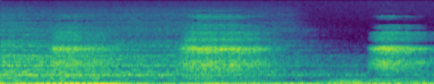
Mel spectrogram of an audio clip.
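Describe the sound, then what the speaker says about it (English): Close breathing in a creepy ASMR setting, three slow breaths drawn in and let out near the ear, each a soft airy rush over a low steady hum. "Breathing on me."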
